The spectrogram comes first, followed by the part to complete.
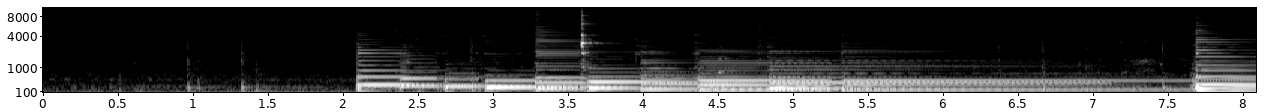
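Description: Old Yamaha nylon-string guitar. After about two seconds of quiet with a few faint string clicks, a chord is struck and its notes picked out, then left to ring and fade, and a fresh chord is struck near the end. A finger squeak on the strings spoils the take.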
